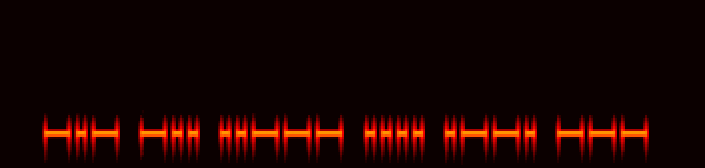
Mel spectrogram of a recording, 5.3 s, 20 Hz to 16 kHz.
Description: Morse code, heard as a keyed tone, about 20 wpm, 700 Hz. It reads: KD2HPO
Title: USA Call Signs - 6 Characters - Repeated 2x - 20wpm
